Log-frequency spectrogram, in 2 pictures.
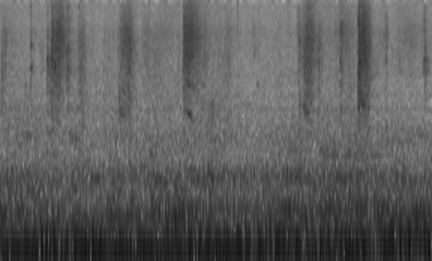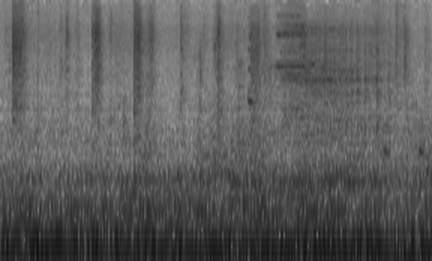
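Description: Passenger train coach rolling slowly out of a station, heard from inside the compartment: a steady low rumble with frequent sharp clacks of the wheels over rail joints and points.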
